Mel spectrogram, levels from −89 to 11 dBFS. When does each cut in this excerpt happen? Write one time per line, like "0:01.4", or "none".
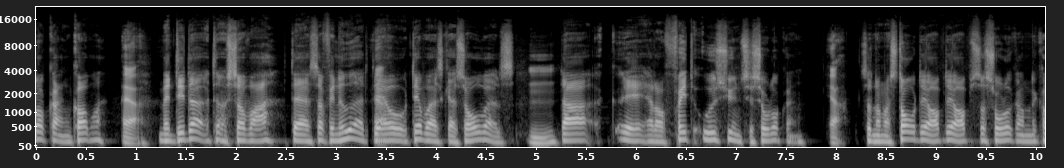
0:03.3
0:08.1
0:09.1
